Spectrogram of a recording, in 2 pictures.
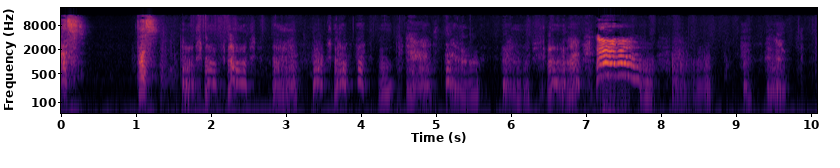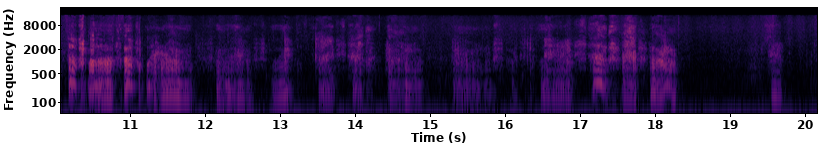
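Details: Bedlington Terrier playing with a cloth indoors, producing rough, broken growls and snorting breaths in uneven bursts, with a brief higher whine near the middle; short commands spoken at the start.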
